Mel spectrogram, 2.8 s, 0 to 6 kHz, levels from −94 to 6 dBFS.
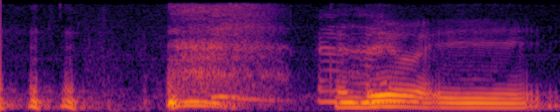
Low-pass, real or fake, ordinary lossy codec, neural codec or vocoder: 5.4 kHz; real; none; none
